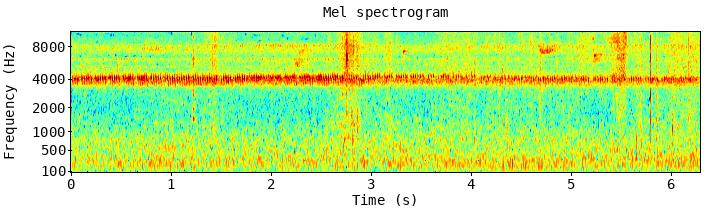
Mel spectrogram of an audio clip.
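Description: Insects in the woods keeping up one steady, high-pitched trill. A few short clicks stand out, the loudest about halfway through and two more near the end.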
